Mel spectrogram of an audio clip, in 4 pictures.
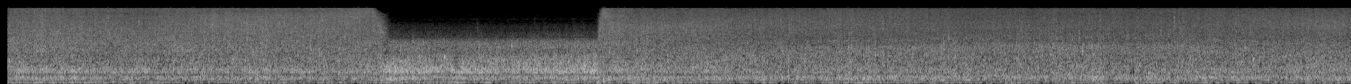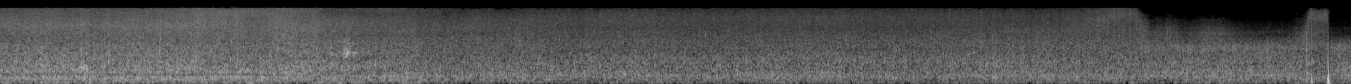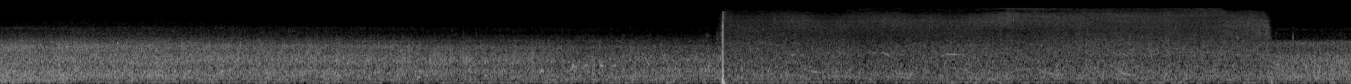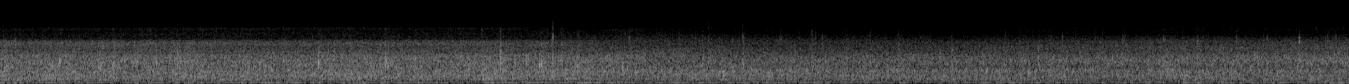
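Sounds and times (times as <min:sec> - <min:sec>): waterfall rushing: 0:00.1 - 0:32.3, 0:34.2 - 0:40.2.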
